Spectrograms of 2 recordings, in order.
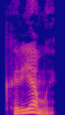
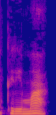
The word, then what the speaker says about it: кремы: Попутно заметим, что во множественном числе слово «крем» произносится как «кремы», но никогда не «крема», что нередко можно услышать в эфире.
